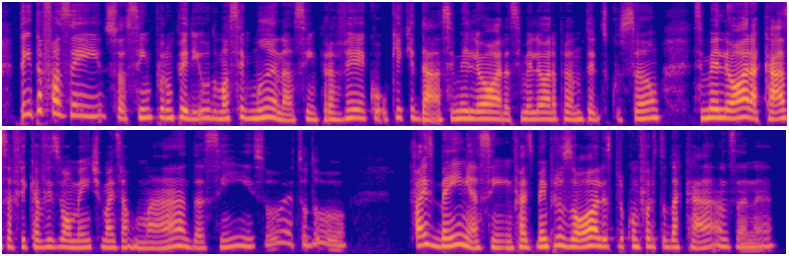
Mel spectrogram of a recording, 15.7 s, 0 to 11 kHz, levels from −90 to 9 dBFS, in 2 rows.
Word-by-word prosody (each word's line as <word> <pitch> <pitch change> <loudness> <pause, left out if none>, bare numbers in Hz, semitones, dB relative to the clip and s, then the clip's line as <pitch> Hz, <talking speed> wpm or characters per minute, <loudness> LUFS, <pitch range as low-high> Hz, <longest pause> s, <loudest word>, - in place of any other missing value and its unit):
Tenta 325 +8 +2
fazer 320 -7 +3
isso, 270 -2 -4
assim, 225 +3 -2
por 235 -1 -4
um 220 - +2
período, 215 -2 0
uma 195 0 +1
semana, 215 -5 +1
assim, 180 +2 -6
pra 185 +2 -4
ver 210 +5 -1
co 200 0 -7
o 185 - -13
que 230 - -5
que 225 +1 -7
dá, 185 -3 0
se 195 - -5
melhora, 195 -3 +3
se 190 - -12
melhora 185 0 -1
pra 185 0 -5
não 180 - -2
ter 190 0 -4
discussão, 205 +3 -3 0.3
se - - -7
melhora, 225 +1 +7
a - - -2
casa 205 +2 +3
fica 195 0 -5
visualmente 185 0 -4
mais 180 -1 -4
arrumada, 180 +2 -4
assim, 200 +6 -7
isso 215 +8 -12
é 290 - -10
tudo 130 - -10 0.6
faz 235 +2 +4
bem, 220 +2 +2
assim, 175 0 -4
faz 190 -1 -1
bem 200 +3 +2
pros 220 -2 -1
olhos, 205 +2 +7
pro 210 -1 -8
conforto 205 0 -4
da 190 0 0
casa, 190 +2 -5
né? 205 +2 -8
200 Hz, 185 wpm, -19 LUFS, 185-220 Hz, 0.6 s, melhora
